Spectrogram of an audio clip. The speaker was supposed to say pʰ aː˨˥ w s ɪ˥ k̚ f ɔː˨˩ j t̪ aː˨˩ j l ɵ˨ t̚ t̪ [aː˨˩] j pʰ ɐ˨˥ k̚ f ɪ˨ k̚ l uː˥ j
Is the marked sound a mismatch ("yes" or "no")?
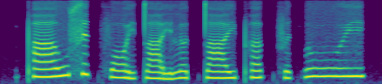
yes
